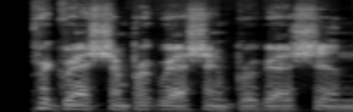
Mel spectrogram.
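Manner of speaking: usual speaking voice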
